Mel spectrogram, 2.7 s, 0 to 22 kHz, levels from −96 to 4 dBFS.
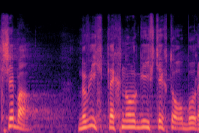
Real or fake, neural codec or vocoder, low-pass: real; none; 14.4 kHz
